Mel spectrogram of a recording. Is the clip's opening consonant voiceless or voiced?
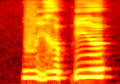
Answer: voiced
